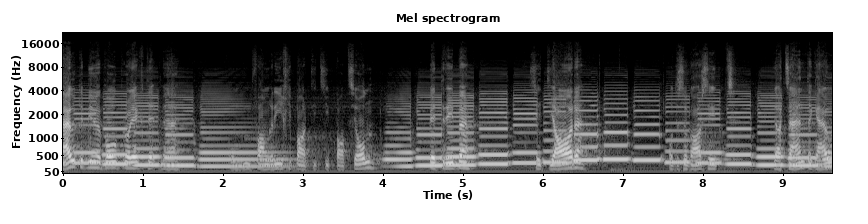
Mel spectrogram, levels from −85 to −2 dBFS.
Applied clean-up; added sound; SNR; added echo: none; Wind instrument, woodwind instrument; -2 dB; none.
